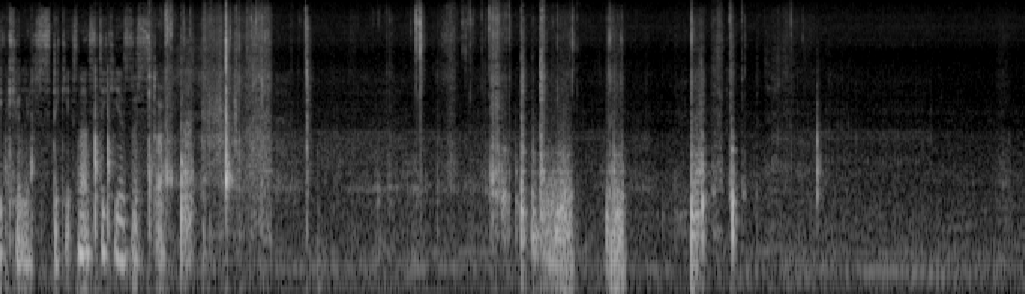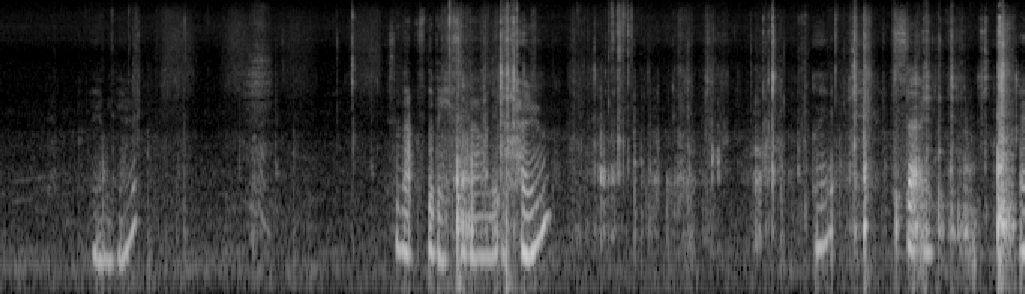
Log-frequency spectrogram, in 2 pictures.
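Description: Stiff card rustles and scrapes as hands handle a box.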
